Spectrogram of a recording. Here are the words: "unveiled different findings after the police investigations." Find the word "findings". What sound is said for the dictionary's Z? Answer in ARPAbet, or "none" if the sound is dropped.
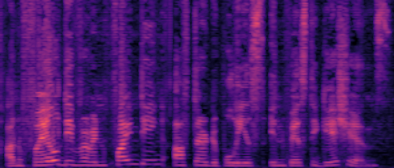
none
